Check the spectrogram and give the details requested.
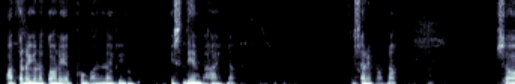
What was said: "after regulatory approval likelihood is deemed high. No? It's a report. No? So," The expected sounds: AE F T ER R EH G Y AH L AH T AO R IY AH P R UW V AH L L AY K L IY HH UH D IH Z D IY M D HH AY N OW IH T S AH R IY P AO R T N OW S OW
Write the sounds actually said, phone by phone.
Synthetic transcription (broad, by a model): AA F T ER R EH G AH L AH T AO R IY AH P R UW B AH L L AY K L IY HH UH IH S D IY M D HH AY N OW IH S AH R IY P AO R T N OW S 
